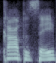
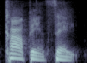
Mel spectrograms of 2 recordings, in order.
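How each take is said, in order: First: The word is said smoothly as one unit. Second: Every syllable is pronounced separately and deliberately. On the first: The speaker calls it right. "he can't just say the word" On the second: The speaker calls it wrong. "Why do you have to enunciate every fucking syllable"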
